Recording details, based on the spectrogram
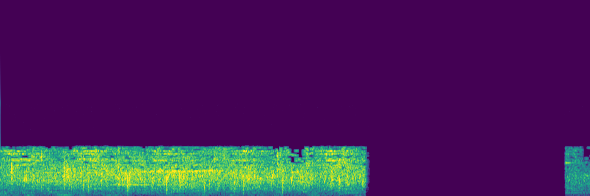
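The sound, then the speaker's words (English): A church audience claps hands for Jesus in a dense, sustained burst of applause for several seconds, then it cuts off abruptly, with the clapping briefly returning at the very end. “Church, clap your hands for Jesus.”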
